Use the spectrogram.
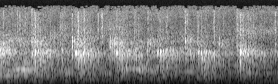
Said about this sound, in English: Hey, take my hand. Hey, come on, clap your hands. Hey, let's lift our hands. Let's praise the Lord together.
